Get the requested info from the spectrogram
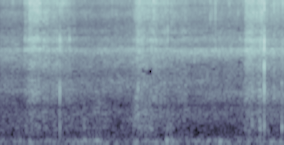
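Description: Footsteps in dry leaf litter: a few soft, irregular rustling crunches.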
